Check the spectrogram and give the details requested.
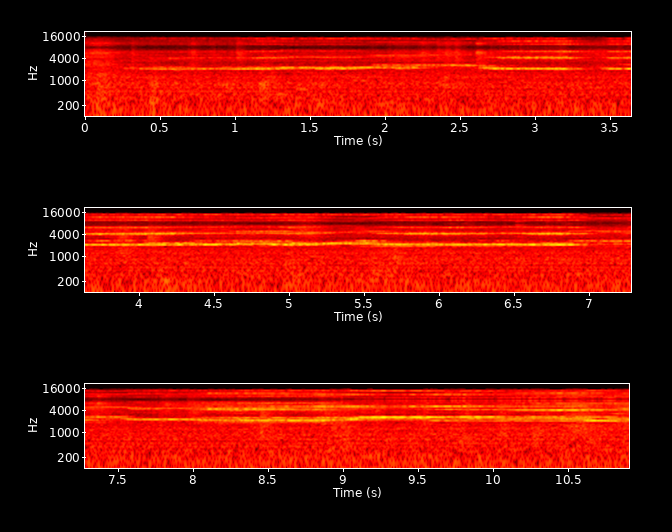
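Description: Diesel railcar running with a steady low rumble and a high-pitched, wavering squeal from its wheels and brakes that starts about half a second in, as the train slows for a station stop.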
